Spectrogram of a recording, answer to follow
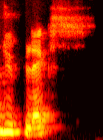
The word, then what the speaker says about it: duplex: La lettre X qui se prononce, tenemos un duplex.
